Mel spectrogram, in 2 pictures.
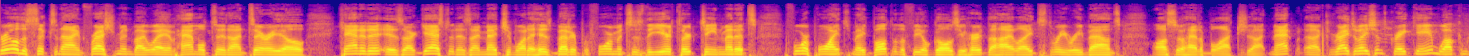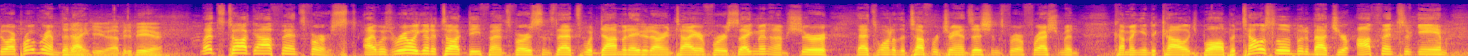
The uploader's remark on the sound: joins the show from Glory Days Grill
